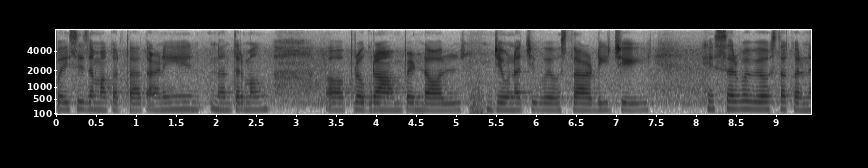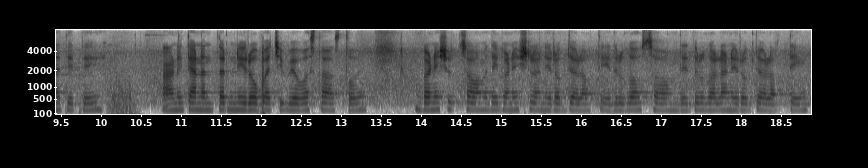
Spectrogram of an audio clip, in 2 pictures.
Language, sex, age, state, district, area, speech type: Marathi, female, 30-45, Maharashtra, Nagpur, urban, spontaneous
